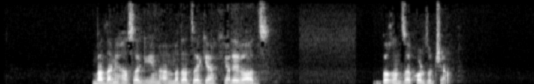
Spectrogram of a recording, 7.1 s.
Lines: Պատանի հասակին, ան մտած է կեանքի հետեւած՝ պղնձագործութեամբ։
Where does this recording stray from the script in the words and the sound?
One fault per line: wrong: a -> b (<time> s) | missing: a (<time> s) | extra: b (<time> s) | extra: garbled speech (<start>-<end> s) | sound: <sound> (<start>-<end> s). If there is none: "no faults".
no faults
